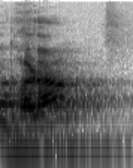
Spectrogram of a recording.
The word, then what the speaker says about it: घोड़ा: बोलने में लग रहा होगा आपको कि अगर आप इस र का उच्चारण करते हो आवाज़ बिल्कुल पतली है, लेकिन अगर आप इस बड़े र का उच्चारण करते हो ये आवाज़ मोटी है और झटके के साथ जीभ निकालता है, मूर्धा में टच करके।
